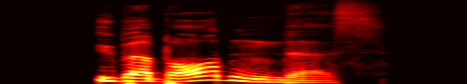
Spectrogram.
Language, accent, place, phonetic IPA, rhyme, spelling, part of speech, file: German, Germany, Berlin, [yːbɐˈbɔʁdn̩dəs], -ɔʁdn̩dəs, überbordendes, adjective, De-überbordendes.ogg
- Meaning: strong/mixed nominative/accusative neuter singular of überbordend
